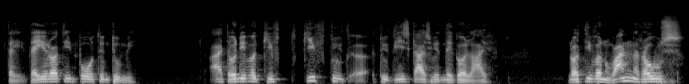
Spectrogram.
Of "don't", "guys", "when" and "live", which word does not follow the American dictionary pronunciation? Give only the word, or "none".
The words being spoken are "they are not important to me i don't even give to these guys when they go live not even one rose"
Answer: live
